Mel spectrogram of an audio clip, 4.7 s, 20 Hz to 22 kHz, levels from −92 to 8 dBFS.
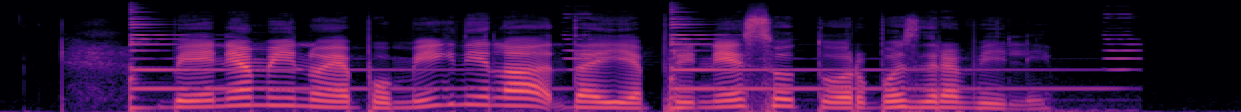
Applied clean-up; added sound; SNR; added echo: none; Harp; 11 dB; none.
